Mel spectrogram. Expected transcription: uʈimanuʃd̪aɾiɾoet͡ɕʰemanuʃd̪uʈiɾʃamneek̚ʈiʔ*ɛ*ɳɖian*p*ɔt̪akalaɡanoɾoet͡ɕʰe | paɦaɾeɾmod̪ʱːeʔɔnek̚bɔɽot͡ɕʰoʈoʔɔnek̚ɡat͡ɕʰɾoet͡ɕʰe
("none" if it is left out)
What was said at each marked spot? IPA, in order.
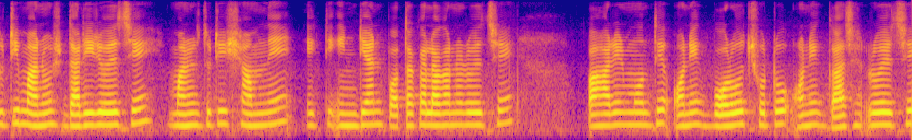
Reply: i, p

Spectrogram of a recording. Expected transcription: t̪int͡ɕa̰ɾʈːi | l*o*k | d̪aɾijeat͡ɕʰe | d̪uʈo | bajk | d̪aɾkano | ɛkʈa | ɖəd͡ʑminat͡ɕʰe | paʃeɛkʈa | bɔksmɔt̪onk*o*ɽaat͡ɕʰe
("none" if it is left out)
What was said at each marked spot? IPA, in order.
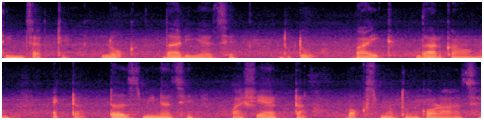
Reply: o, ɔ

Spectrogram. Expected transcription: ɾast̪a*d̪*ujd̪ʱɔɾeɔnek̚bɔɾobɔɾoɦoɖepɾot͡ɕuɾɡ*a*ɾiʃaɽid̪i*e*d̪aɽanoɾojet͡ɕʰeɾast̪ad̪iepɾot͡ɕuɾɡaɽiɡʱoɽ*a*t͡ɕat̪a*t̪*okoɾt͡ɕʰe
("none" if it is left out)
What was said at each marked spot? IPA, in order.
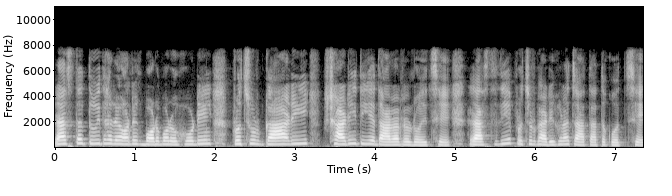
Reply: d̪, a, e, a, t̪

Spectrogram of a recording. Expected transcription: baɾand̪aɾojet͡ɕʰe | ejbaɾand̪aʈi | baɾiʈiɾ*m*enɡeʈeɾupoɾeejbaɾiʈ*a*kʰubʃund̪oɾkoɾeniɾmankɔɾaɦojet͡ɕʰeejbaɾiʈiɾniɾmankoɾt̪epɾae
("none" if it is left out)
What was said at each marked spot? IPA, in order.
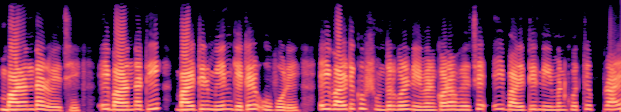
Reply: m, i

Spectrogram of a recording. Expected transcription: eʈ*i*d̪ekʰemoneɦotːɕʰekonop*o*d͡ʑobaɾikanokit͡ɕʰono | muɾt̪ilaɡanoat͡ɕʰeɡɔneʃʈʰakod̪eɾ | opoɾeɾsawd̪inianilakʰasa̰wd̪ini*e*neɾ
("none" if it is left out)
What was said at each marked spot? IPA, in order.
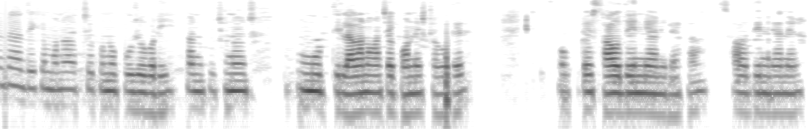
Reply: a, u, a

